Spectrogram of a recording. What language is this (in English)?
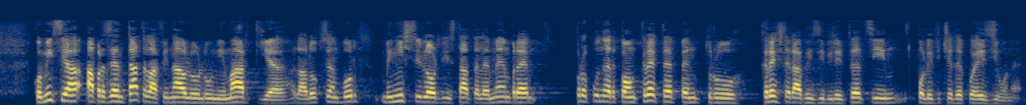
Romanian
